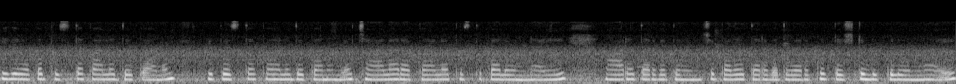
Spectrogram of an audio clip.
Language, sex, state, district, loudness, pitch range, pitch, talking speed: Telugu, female, Andhra Pradesh, Guntur, -15 LUFS, 225-240 Hz, 230 Hz, 130 wpm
